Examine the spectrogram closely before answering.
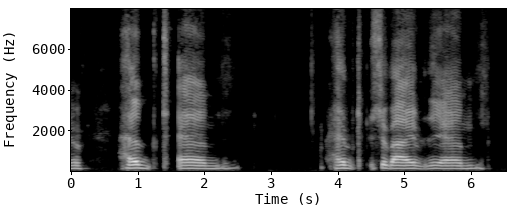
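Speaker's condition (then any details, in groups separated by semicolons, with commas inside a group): Cerebral palsy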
